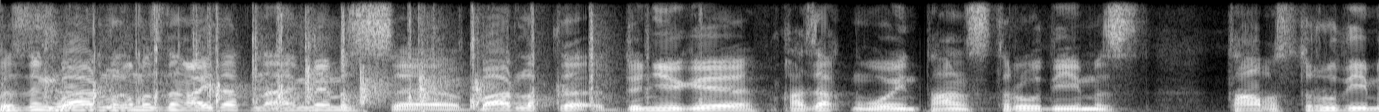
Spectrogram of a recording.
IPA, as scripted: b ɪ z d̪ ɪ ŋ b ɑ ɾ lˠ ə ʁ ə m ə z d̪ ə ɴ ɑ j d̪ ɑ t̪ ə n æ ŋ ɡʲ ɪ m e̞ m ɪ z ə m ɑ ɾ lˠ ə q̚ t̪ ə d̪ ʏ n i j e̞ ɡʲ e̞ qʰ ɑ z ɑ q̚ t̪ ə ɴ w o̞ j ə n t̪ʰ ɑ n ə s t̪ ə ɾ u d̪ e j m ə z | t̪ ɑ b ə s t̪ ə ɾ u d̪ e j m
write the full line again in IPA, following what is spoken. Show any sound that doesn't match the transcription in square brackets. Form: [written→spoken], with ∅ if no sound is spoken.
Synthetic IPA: b ɪ z d̪ ɪ ŋ b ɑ ɾ lˠ ə ʁ ə m ə z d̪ ə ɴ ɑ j [d̪→t̪] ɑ t̪ ə n æ ŋ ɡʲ ɪ m e̞ m ɪ z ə [m→b] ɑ ɾ lˠ ə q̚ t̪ ə d̪ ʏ n i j e̞ ɡʲ e̞ qʰ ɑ z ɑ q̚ t̪ ə ɴ w o̞ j ə n t̪ʰ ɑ n ə s t̪ ə ɾ u d̪ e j m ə z | [t̪→t̪ʰ] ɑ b ə s t̪ ə ɾ u d̪ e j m

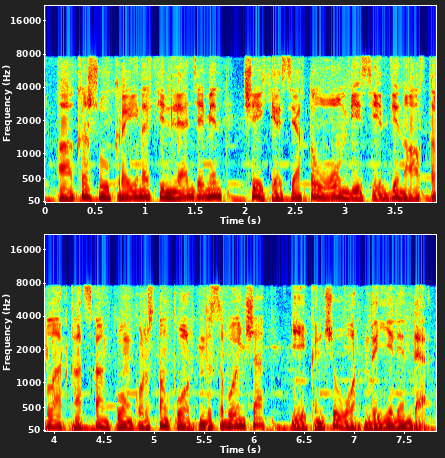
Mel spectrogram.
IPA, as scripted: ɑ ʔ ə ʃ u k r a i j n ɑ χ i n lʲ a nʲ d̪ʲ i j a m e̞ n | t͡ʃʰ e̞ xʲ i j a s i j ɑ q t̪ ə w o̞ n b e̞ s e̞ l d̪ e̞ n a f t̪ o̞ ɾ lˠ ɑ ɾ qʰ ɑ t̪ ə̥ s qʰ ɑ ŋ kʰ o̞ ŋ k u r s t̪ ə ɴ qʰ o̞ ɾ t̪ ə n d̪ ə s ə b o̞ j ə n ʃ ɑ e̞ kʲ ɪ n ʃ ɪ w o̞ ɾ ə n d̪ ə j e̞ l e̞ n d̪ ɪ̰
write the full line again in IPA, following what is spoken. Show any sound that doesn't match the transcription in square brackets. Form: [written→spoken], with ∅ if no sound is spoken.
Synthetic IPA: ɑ [ʔ→q] ə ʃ u k r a i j n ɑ [χ→f] i n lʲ a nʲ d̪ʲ i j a m e̞ n | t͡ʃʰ e̞ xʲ i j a s i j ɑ q t̪ ə w o̞ n b e̞ s e̞ l d̪ e̞ n a f t̪ o̞ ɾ lˠ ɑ ɾ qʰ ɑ t̪ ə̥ s [qʰ→q] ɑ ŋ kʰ o̞ ŋ k u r s t̪ ə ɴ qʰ o̞ ɾ t̪ ə n d̪ ə s ə b o̞ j ə n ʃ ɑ e̞ kʲ ɪ n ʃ ɪ w o̞ ɾ ə n d̪ ə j e̞ l e̞ n d̪ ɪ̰

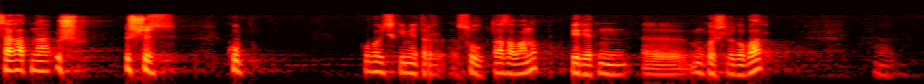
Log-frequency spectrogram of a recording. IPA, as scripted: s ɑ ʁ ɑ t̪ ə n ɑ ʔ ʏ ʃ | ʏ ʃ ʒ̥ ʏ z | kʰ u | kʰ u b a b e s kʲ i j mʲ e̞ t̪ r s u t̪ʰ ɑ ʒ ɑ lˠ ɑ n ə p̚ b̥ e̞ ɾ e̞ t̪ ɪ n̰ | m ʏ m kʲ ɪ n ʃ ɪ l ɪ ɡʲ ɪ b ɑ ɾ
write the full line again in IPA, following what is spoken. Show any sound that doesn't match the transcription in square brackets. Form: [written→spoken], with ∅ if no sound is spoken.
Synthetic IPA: s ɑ ʁ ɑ t̪ ə n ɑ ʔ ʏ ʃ | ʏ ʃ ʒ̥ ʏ z | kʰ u | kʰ u b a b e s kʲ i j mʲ e̞ t̪ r s u t̪ʰ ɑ [ʒ→z] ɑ lˠ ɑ n ə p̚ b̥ e̞ ɾ e̞ t̪ ɪ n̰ | m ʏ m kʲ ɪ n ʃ ɪ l ɪ ɡʲ ɪ b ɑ ɾ

